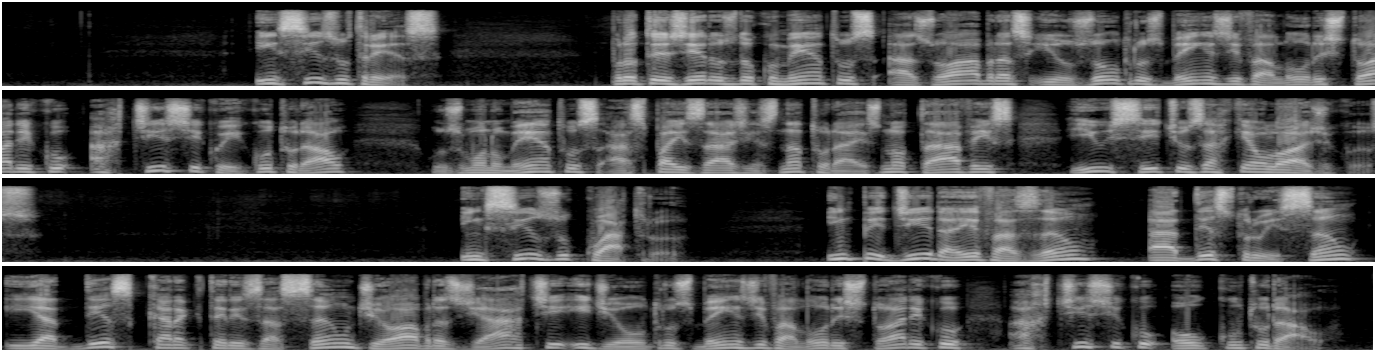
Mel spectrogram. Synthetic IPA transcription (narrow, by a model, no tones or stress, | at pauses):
ẽsizʊt̪ɾḛs | pɾot̪eʒeɾʊzd̪okumẽnt̪ʊzɐzɔbɾɐzɪʊzowt̪ɾʊzbẽj̃zd͡ʒɪvaloɾist̪ɔɾikʊaɾt͡ʃist͡ʃikʊɪkuwt̪uɾaw | ʊzmonumẽnt̪ʊzɐ̰spajzaʒẽj̃znat̪uɾajznot̪avejsɪʊsit͡ʃiʊzaɾkeolɔʒikʊ̰s | ĩsizʊkwa̰t̪ɾʊ̰ | ĩped͡ʒiɾɐevazɐ̃w̃ɐd̪est̪ɾuisɐ̃w̃ɪɐd̪eskaɾak̚t̪eɾiza̰sɐ̃w̃d͡ʒɪɔbɾɐzd͡ʒɪaɾt͡ʃɪʔɪd͡ʒɪowt̪ɾʊzbẽj̃zd͡ʒɪvaloɾist̪ɔɾikʊaɾt͡ʃist͡ʃikʊʔowkuwt̪uɾa̰w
